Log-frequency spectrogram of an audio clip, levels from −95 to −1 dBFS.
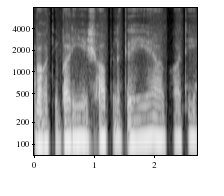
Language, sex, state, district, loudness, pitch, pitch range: Hindi, male, Himachal Pradesh, Shimla, -19 LUFS, 110 Hz, 105-115 Hz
